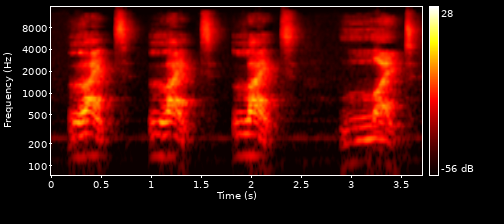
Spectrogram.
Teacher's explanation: The light L, what happens is these are your upper teeth, these are your lower teeth, and the tongue tends to touch more on the alveolar ridge, especially a little bit on the lower side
